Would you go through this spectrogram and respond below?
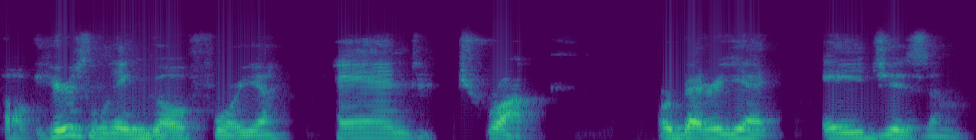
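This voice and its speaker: A man's voice: medium pitch, slow pace, mellow, muffled recording. A man in his sixties playing an earnest, eager but stubborn dad in a conversational comedy table read.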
